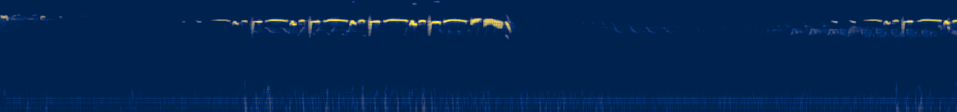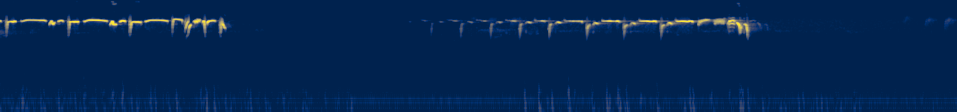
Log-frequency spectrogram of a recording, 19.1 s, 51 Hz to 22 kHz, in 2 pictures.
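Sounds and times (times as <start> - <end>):
goldcrest singing: 1.8 - 5.2, 5.9 - 12.2, 13.6 - 19.1.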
